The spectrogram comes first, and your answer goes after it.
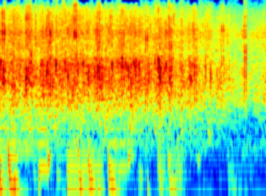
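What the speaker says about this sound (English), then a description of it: "give them a really loud and resounding round of applause" An audience at a fuel-saving competition event gives a loud, sustained round of applause for the five finalist teams, dense clapping throughout with faint background voices.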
